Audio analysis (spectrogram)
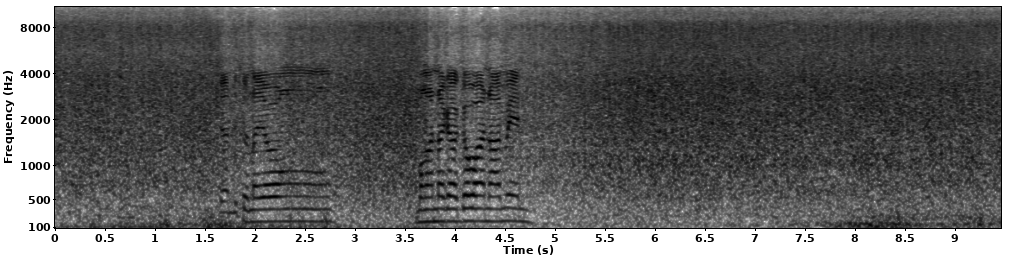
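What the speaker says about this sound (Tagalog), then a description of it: "Saktong-sakto yung ulan." Steady rain pours over a row-house construction site where wall footings are being concreted, a dense continuous hiss filling the whole clip beneath a voice talking briefly.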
